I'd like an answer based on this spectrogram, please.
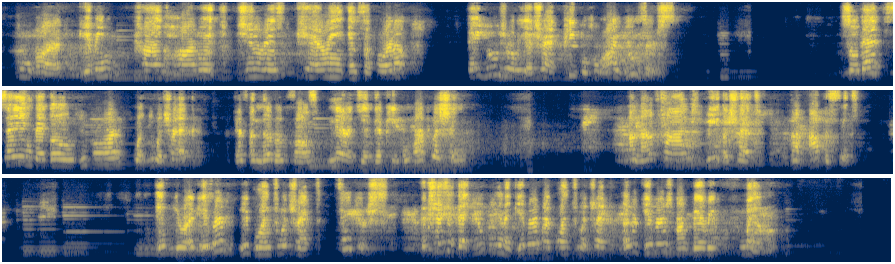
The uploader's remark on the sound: The audio quality is poor. Unedited and Raw.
